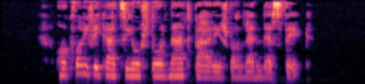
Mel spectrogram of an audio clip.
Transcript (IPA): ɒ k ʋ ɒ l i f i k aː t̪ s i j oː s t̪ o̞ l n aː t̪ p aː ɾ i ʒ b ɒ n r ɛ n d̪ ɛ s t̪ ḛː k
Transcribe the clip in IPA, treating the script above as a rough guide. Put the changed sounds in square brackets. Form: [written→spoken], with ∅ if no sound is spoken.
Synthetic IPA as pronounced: ɒ k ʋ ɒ l i f i k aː t̪ s i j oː [s→ʃ] t̪ o̞ [l→r] n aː t̪ p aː ɾ i ʒ b ɒ n r ɛ n d̪ ɛ s t̪ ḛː k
